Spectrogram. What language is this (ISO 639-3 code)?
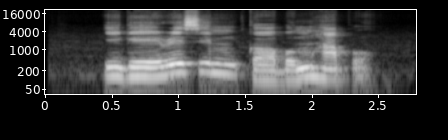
ibo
